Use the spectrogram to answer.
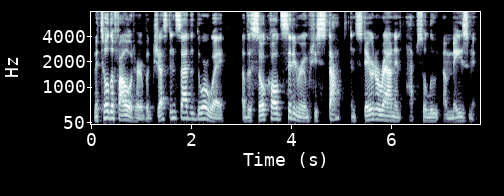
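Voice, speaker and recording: A man reads a children's novel aloud as an expressive storyteller. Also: lowish voice, moderate pace. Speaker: narrator, reader of a children's novel.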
